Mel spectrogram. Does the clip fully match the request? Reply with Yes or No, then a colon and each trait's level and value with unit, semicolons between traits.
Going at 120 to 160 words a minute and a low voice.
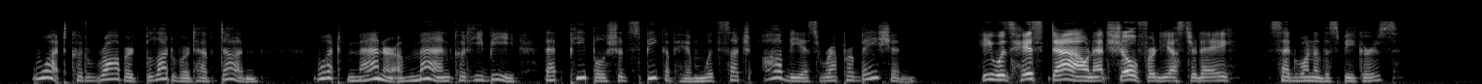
No: average, 140 wpm; medium, 180 Hz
